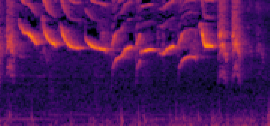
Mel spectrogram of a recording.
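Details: Curió kept as a pet, singing a continuous phrase of clear, high, downslurred whistles, each note sweeping and joined smoothly to the next, with a faint low hum underneath.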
